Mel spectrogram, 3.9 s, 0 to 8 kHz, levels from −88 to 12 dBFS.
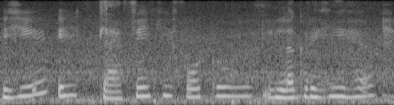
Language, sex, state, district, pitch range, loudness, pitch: Hindi, female, Arunachal Pradesh, Lower Dibang Valley, 235-260 Hz, -18 LUFS, 255 Hz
